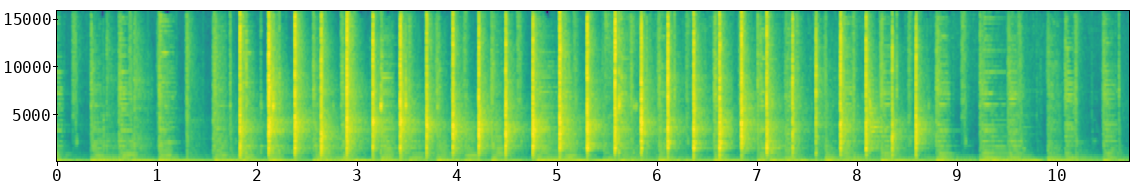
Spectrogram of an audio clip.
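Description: Acoustic guitar background music over a fast run of knocks, about four a second: a wooden spoon beating the back of a halved pomegranate to knock the seeds out into a steel bowl.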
